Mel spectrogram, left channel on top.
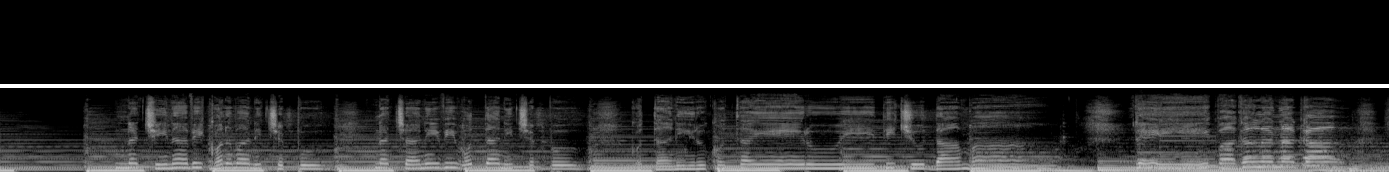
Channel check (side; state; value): left; silent; digital silence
